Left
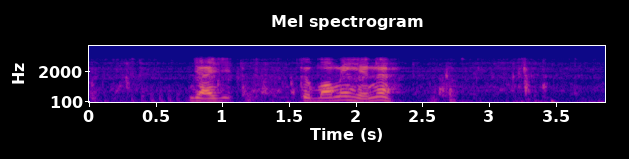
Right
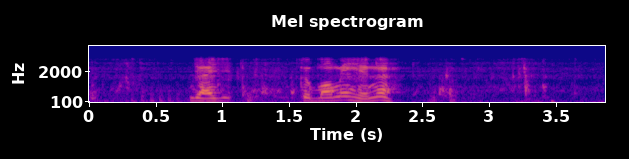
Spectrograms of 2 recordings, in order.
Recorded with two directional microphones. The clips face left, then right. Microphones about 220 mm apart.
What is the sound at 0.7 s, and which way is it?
Speech, 5° left (ahead or behind).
